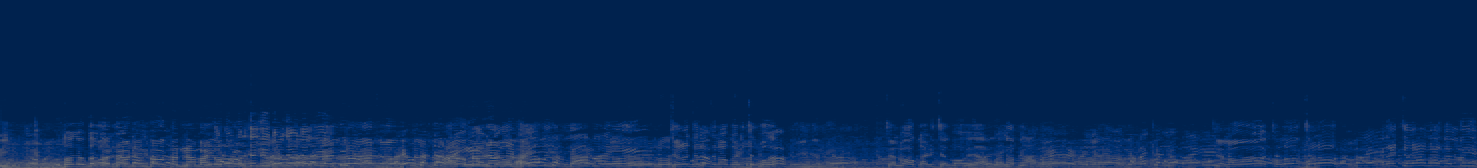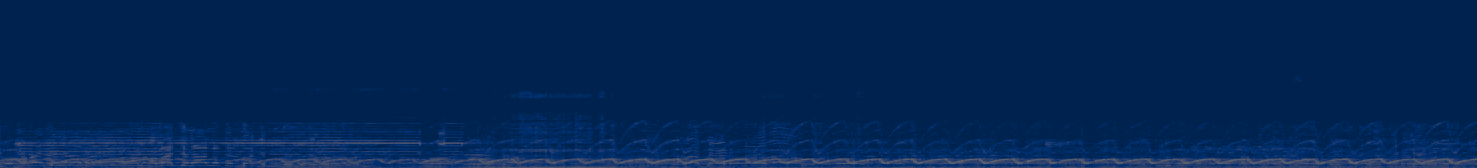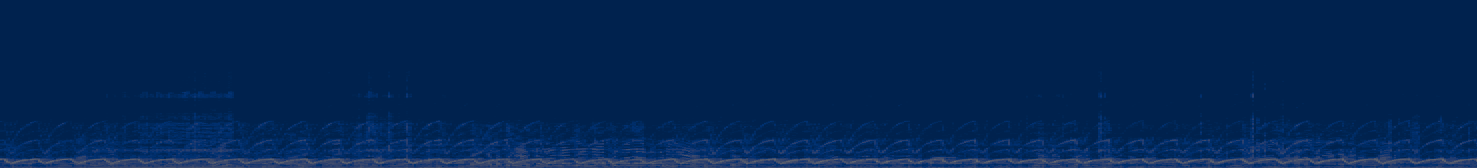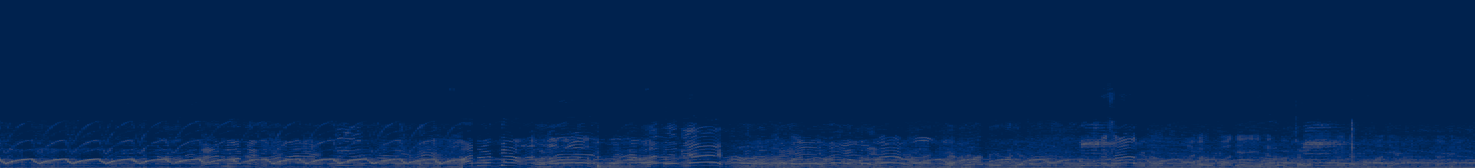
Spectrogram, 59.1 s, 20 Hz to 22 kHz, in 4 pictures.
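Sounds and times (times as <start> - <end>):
siren yelping: 0.9 - 7.2, 9.7 - 59.0.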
